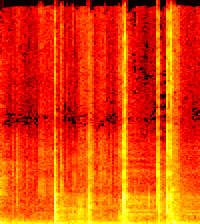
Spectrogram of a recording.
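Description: Handling of a car's rear seat and its metal hook bracket: a series of about five sharp clicks and knocks, spaced roughly a third of a second apart.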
